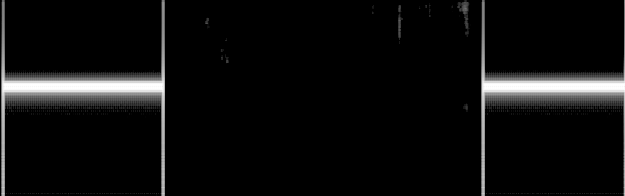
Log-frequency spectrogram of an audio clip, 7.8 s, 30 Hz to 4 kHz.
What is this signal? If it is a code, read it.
Ringback tone (North America), 440 + 480 Hz.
